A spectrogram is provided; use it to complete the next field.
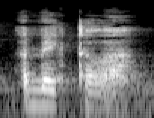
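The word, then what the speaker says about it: amygdala: This is how you pronounce it. Amydala.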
